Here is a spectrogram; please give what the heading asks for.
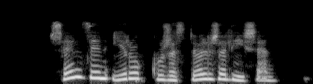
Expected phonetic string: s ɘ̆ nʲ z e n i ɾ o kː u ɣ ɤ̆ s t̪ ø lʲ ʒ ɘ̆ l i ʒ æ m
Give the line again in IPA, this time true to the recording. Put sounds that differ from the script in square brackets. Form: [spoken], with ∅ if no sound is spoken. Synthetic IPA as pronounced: [ʃ] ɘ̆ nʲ z e n i ɾ o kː u [ʒ] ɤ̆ s t̪ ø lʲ ʒ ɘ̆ l i [ʃ] æ [n]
